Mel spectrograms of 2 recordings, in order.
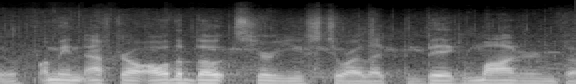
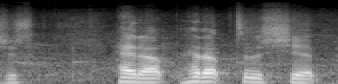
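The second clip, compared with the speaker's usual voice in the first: perky deer sailor; 6 semitones higher, 7 dB louder, faster than usual. Acted. Deer sailor gives directions.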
